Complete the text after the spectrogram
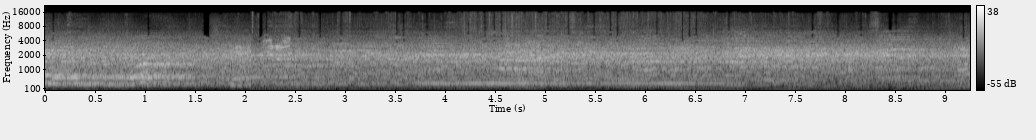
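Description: Many children chatter and call out in a large echoing hall.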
